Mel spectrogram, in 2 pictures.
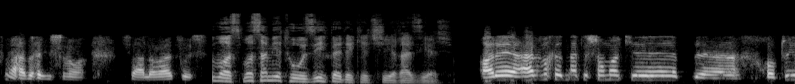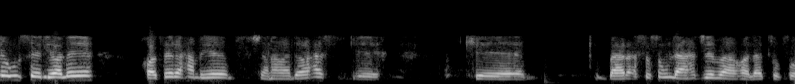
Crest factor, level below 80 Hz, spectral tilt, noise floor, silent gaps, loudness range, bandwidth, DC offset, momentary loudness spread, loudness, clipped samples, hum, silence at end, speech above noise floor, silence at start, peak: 18 dB; -68 dBFS; -4.5 dB/octave; -64 dBFS; none; 8 LU; 11.5 kHz; under 0.1%; 14 LU; -22 LUFS; under 0.1%; none; 0 s; 43 dB; 0.05 s; -4 dBFS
